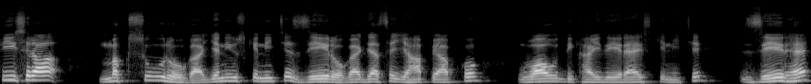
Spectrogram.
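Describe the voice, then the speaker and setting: A man teaching Urdu pronunciation, carefully drawing out each word with frequent pauses. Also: medium pitch, animated, a little mellow. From Pakistan. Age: older. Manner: careful, drawn-out enunciation with frequent hesitation sounds. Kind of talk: slow, deliberate pronunciation lesson.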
